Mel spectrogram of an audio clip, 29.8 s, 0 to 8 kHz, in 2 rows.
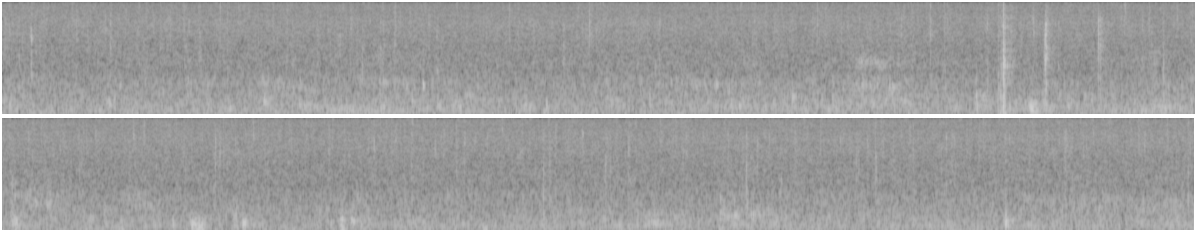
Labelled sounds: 10.6	11.1	humpback whale, 1.2 to 1.7 kHz

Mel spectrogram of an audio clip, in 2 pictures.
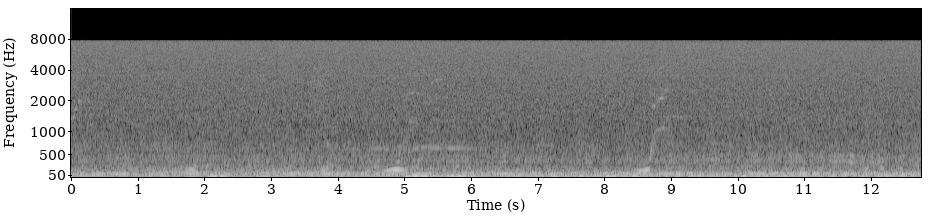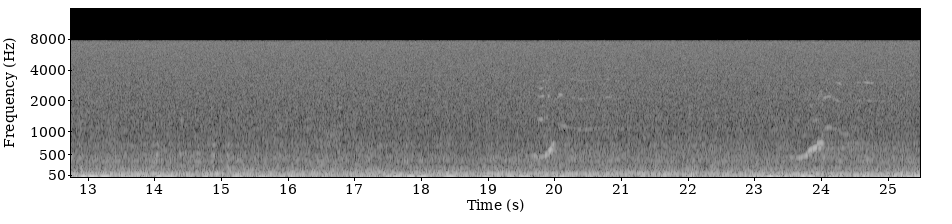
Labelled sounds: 5.0	5.3	humpback whale, 2.3 to 2.5 kHz
24.0	24.3	humpback whale, 2.0 to 2.3 kHz

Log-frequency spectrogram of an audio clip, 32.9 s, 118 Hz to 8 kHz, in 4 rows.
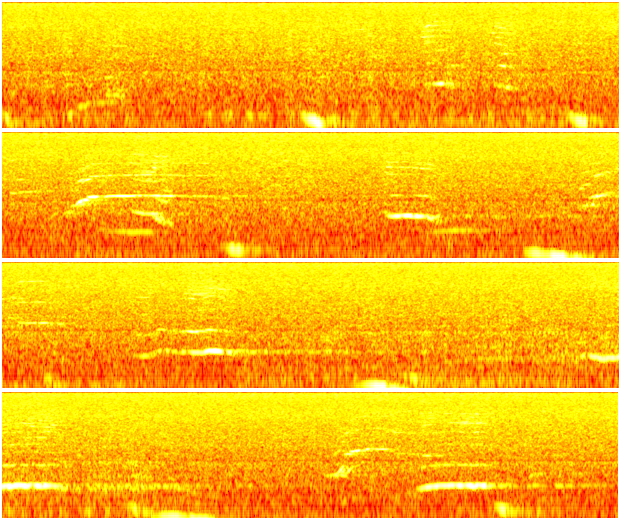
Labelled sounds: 8.3	8.8	humpback whale, 0.99 to 1.2 kHz
9.2	10.3	humpback whale, 0.80 to 2.0 kHz
13.7	14.0	humpback whale, 2.2 to 2.4 kHz
16.0	17.1	humpback whale, 0.80 to 4.2 kHz
18.8	19.3	humpback whale, 0.80 to 2.9 kHz
29.2	29.9	humpback whale, 0.93 to 1.3 kHz
30.6	31.2	humpback whale, 2.7 to 3.0 kHz

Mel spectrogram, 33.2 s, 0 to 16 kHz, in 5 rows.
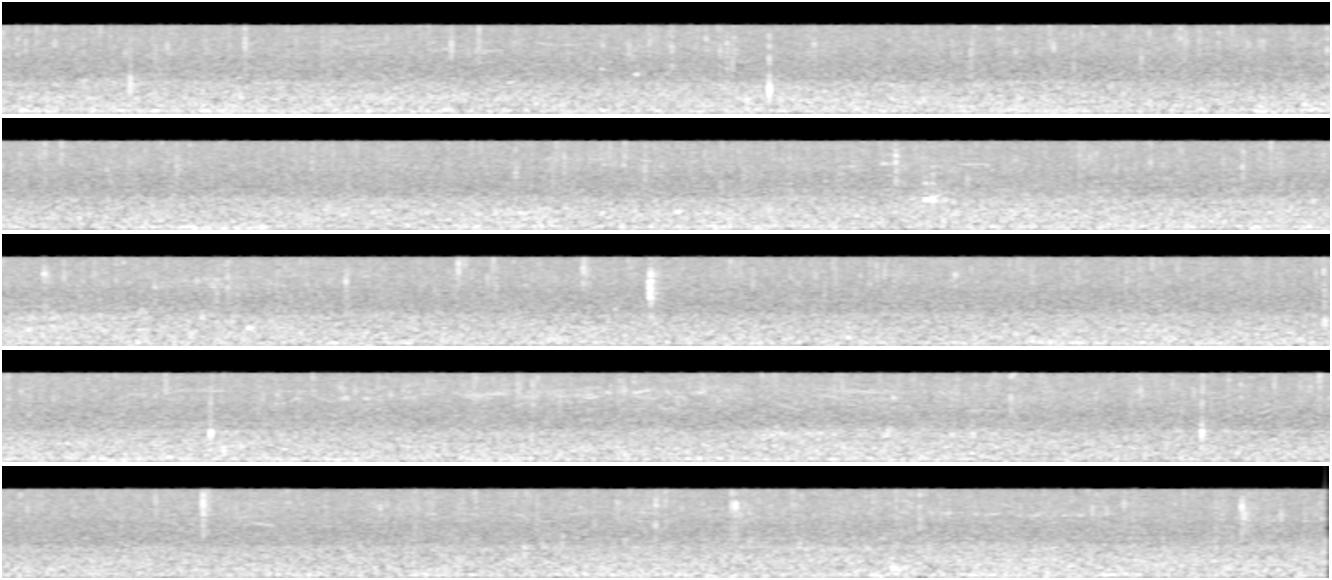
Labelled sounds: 20.8	21.1	Pacific white-sided dolphin, 4.4 to 4.7 kHz

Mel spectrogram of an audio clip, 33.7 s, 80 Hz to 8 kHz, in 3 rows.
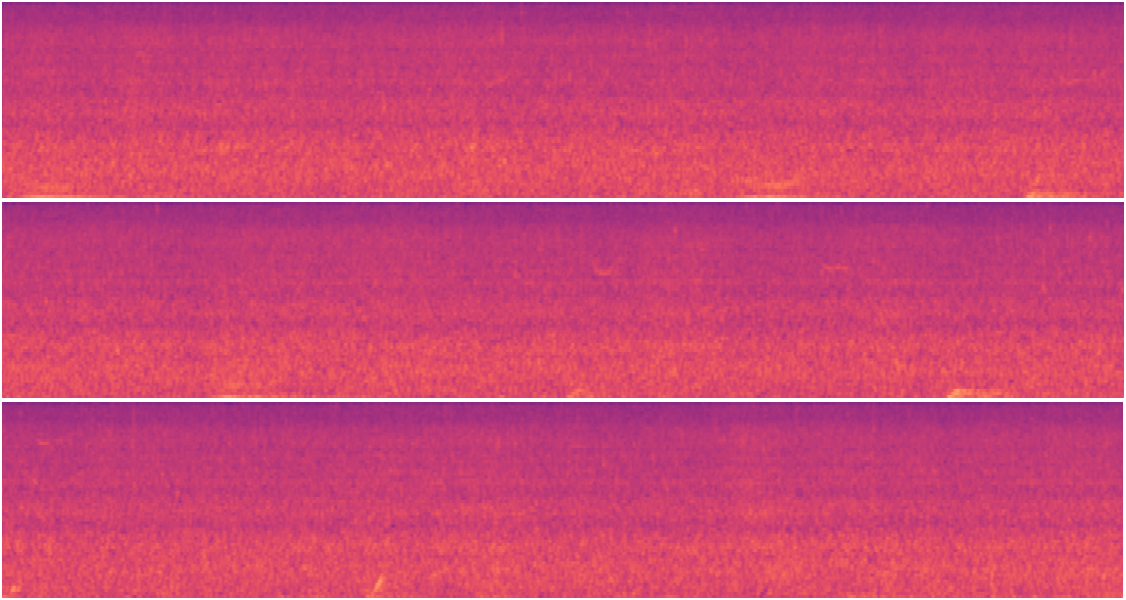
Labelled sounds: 19.4	19.7	humpback whale, 2.8 to 3.0 kHz

